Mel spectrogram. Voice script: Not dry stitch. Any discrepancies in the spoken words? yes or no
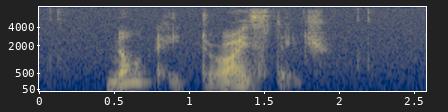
yes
